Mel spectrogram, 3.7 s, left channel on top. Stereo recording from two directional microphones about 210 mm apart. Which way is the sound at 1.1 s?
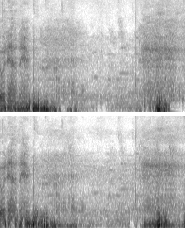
Centre (ahead or behind).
